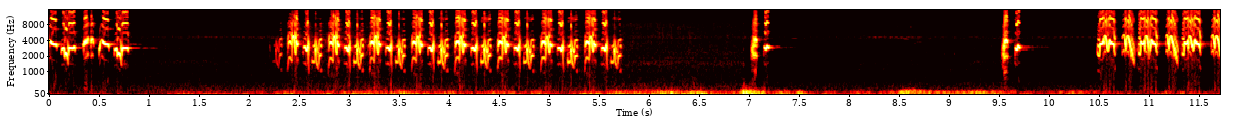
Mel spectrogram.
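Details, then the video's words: Sooty-headed bulbul singing vigorously to call wild bulbuls: a short chattering burst, then a long fast run of dense twittering, a few isolated chirps, and a final rapid burst. "Suara Burung KUTILANG GACOR 100% Ampuh Untuk Suara Panggilan Kutilang Lain auto Emosi dan Gacor"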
